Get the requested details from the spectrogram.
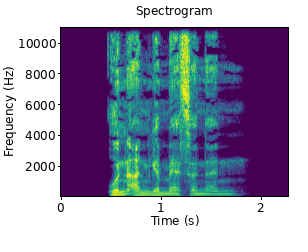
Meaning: inflection of unangemessen: 1. strong genitive masculine/neuter singular 2. weak/mixed genitive/dative all-gender singular 3. strong/weak/mixed accusative masculine singular 4. strong dative plural
- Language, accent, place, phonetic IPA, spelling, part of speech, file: German, Germany, Berlin, [ˈʊnʔanɡəˌmɛsənən], unangemessenen, adjective, De-unangemessenen.ogg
